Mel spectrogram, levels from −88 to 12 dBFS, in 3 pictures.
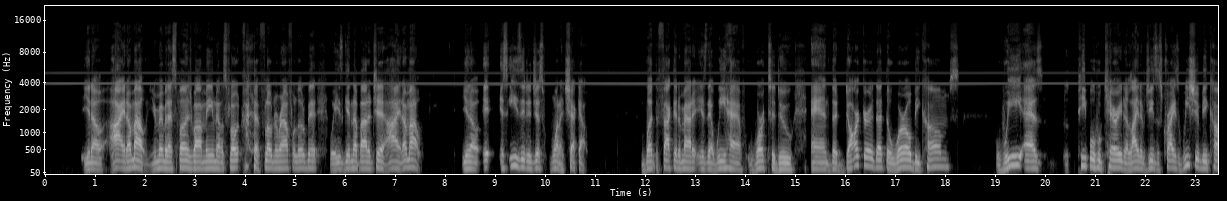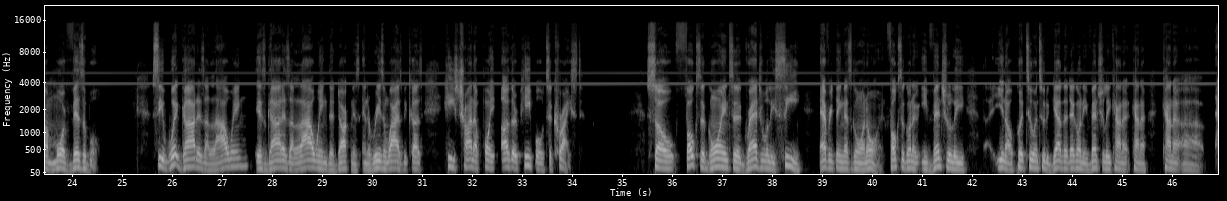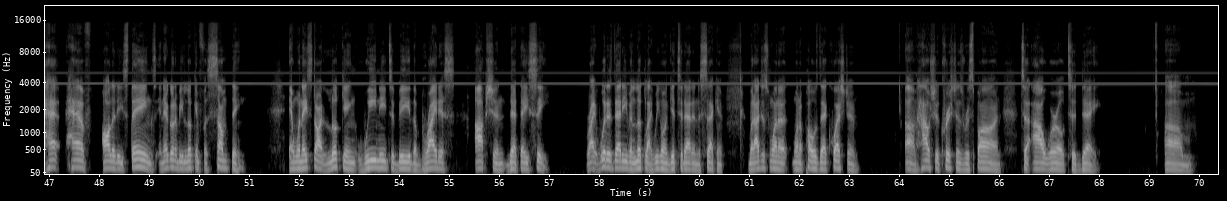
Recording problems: high-pitched whine; faint; throughout; 4 kHz, 20 dB below the speech

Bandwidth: 15 kHz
